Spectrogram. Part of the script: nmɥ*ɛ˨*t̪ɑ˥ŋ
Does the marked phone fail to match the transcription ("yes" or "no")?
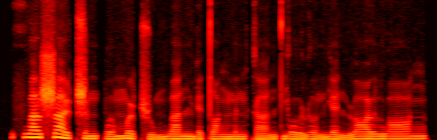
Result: no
